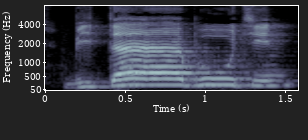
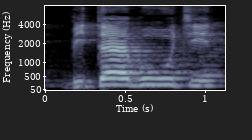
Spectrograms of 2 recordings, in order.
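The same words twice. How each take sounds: First: "Bitaboutin" slow, loud, every vowel kept; slow model. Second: "bitaboutin" quicker but every vowel kept; faster read with vowels. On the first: Teacher showing full vowels to the class. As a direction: read "Bitaboutin" deliberately, vowels intact. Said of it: "Même si je lis vite". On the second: Teacher shows fast reading keeping vowels. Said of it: "Même si je lis vite, j'ai gardé les voyelles". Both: Shown as a demonstration.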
